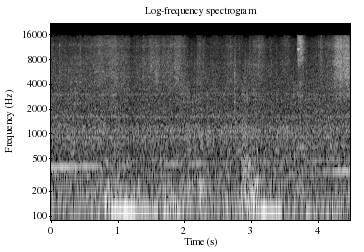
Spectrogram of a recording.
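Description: Running noise of an E653-series electric express train, heard from inside the passenger car while it travels at speed: a steady low rumble that swells every couple of seconds, with a faint steady whine above it.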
